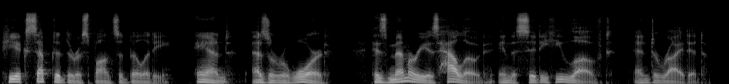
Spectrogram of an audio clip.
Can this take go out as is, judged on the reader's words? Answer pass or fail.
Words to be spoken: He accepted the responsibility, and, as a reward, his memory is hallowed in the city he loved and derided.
pass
